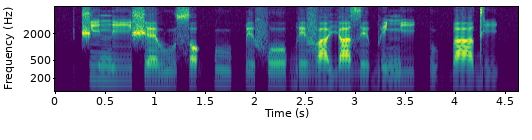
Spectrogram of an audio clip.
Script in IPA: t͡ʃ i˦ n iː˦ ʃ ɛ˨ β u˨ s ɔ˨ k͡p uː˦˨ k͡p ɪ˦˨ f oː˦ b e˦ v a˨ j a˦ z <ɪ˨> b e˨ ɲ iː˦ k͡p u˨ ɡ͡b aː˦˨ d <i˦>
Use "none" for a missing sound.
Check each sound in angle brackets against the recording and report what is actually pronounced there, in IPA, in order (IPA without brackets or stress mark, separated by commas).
ɪ˦˨, i˦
